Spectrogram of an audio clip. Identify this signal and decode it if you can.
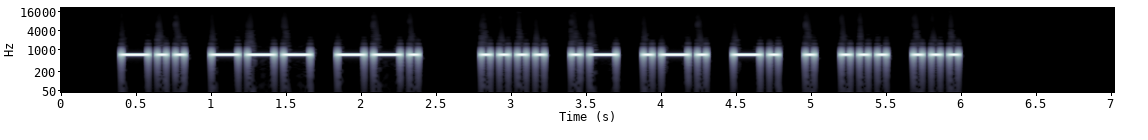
Morse code, heard as a keyed tone, about 21 wpm, 700 Hz. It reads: DOG HARNESS
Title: Difficult Words with Hints - 20wpm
